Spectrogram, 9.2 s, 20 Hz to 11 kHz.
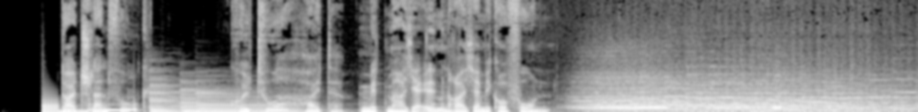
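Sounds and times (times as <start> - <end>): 
speech: 0.4 - 5.6
steam locomotive train rattling through a snowy Swiss winter landscape: 6.0 - 9.1.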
